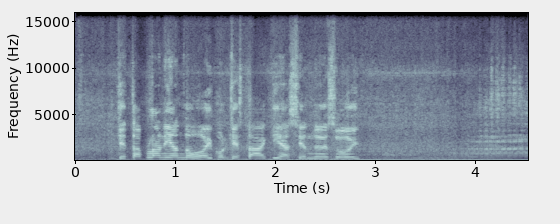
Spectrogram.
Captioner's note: speaking spanish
